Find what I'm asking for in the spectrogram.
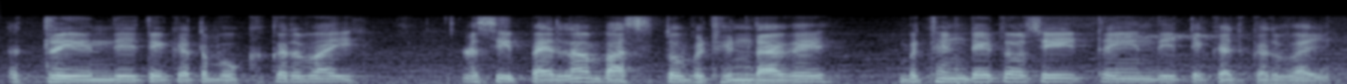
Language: Punjabi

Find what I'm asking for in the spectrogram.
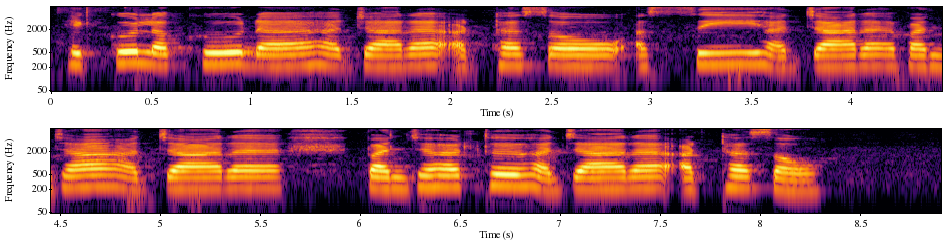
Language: Sindhi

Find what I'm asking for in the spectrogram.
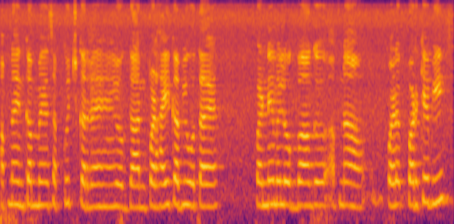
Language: Urdu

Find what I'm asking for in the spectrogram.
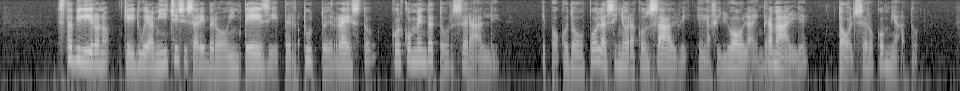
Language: Italian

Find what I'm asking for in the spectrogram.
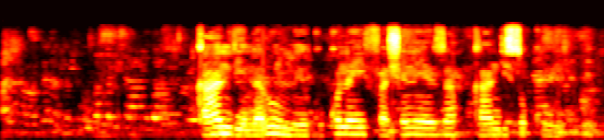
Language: Kinyarwanda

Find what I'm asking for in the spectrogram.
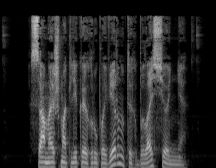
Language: Belarusian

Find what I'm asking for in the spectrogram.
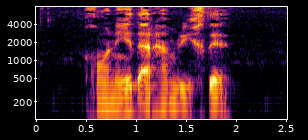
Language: Persian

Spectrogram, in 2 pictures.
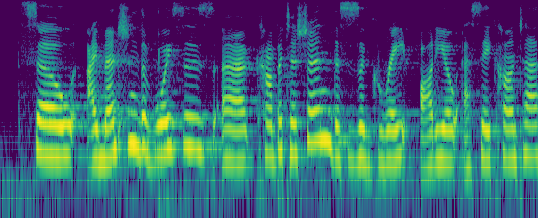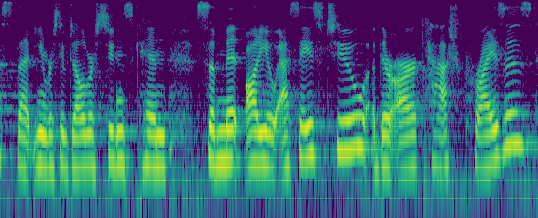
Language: English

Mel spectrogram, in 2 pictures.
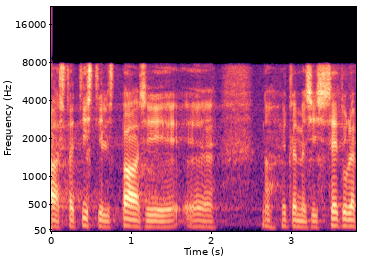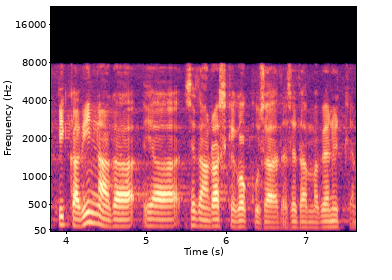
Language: Estonian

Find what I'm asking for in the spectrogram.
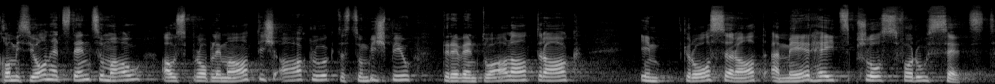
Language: Swiss German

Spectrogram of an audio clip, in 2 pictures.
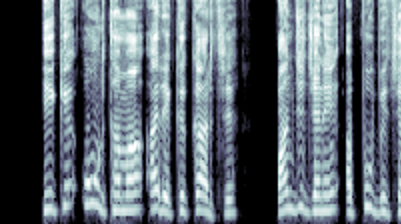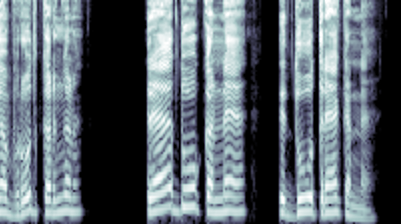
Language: Dogri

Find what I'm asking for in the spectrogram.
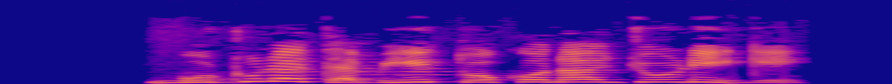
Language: Pashto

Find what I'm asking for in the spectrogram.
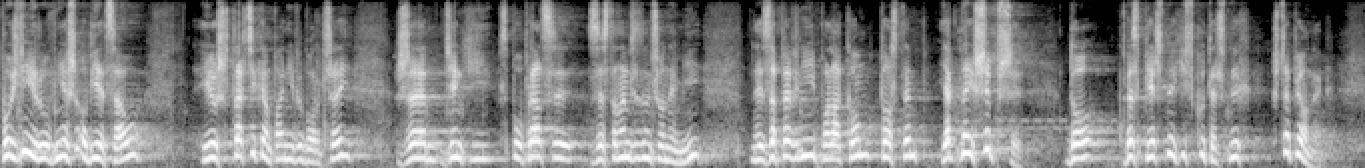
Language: Polish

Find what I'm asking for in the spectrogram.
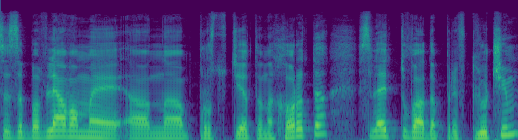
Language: Bulgarian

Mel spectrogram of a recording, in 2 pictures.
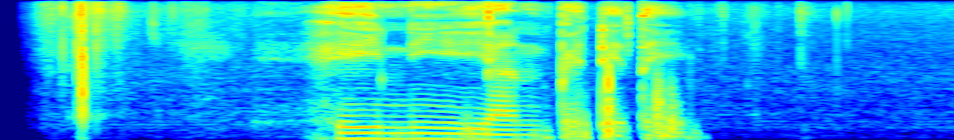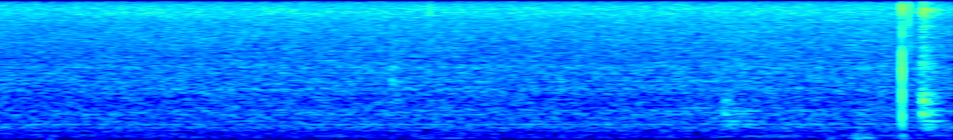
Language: Javanese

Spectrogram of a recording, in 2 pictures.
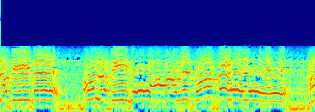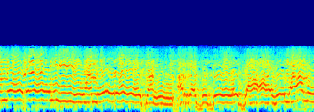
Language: Urdu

